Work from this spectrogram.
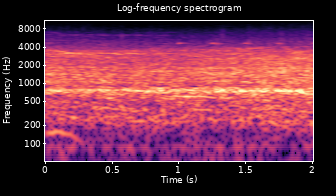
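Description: A Yankee Stadium crowd roars steadily at a 1998 baseball game between Atlanta and the New York Yankees, a dense, continuous wash of cheering and noise that holds at full volume throughout.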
